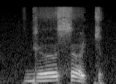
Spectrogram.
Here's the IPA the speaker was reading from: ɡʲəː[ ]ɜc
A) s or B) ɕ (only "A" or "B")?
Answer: A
